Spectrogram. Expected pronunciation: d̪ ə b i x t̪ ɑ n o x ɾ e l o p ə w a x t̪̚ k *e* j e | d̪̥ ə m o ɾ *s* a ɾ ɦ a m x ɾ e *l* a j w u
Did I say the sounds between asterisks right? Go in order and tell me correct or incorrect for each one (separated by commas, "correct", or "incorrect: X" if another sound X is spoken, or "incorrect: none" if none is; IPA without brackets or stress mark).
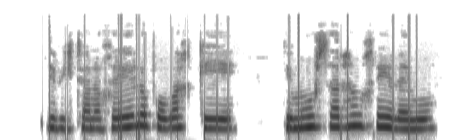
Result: correct, correct, correct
